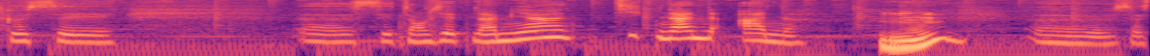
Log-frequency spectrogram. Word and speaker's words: Thích Nhất Hạnh: l'écorché pas ce que c'est c'est en vietnamien thich nhat hanh ça s'écrit thich nhat hanh pour ceux qui le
